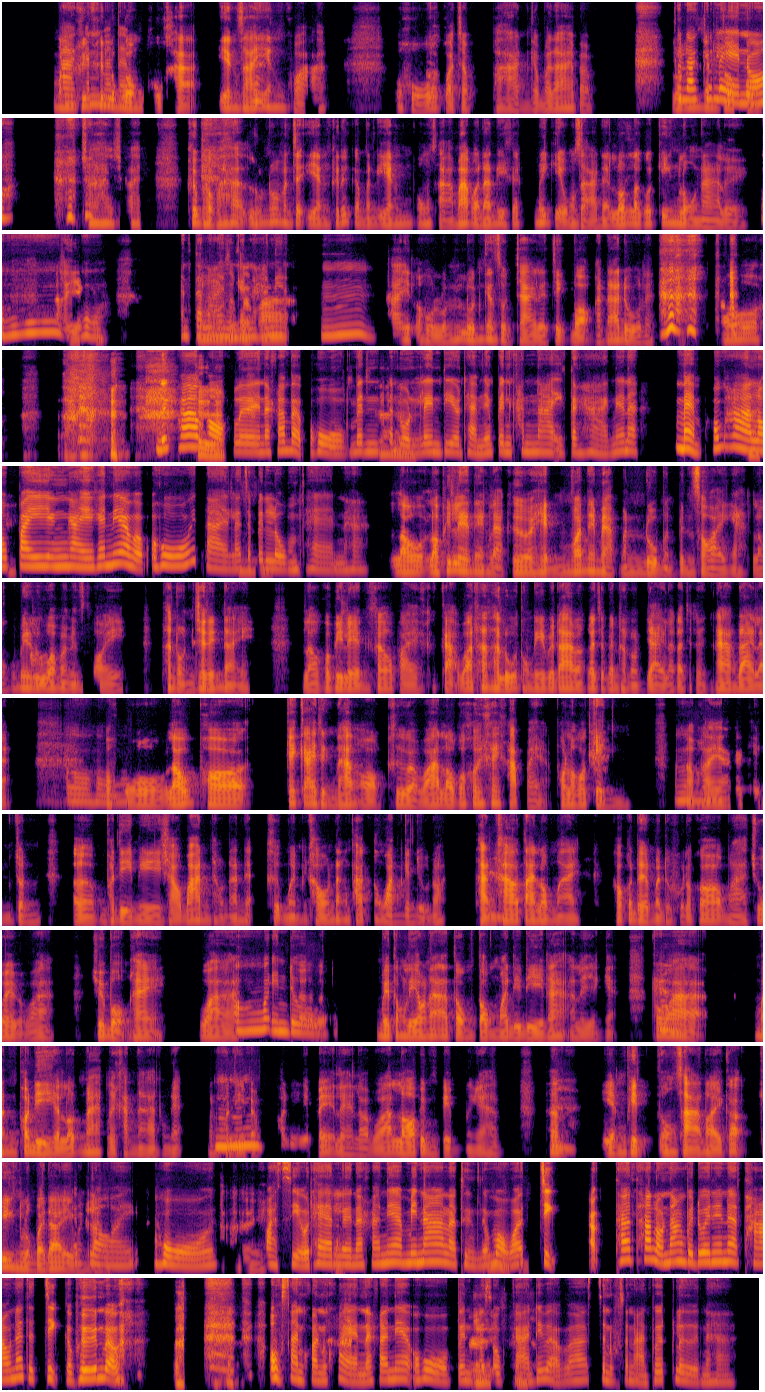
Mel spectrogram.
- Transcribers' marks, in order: chuckle; laughing while speaking: "แบบว่า"; laugh; chuckle; in English: "Map"; in English: "Map"; unintelligible speech; laughing while speaking: "แบบว่า"; chuckle; other noise; chuckle; tapping
- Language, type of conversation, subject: Thai, podcast, มีช่วงไหนที่คุณหลงทางแล้วได้บทเรียนสำคัญไหม?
